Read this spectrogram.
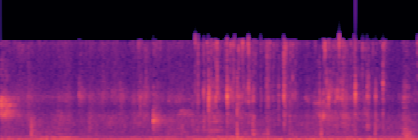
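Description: A hand squishes and mixes food in a metal bowl.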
